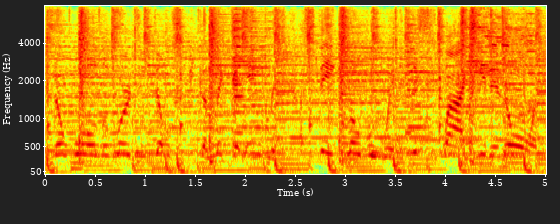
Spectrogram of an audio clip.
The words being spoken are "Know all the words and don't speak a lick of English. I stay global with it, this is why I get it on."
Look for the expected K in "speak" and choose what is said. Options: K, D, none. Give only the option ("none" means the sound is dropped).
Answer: K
